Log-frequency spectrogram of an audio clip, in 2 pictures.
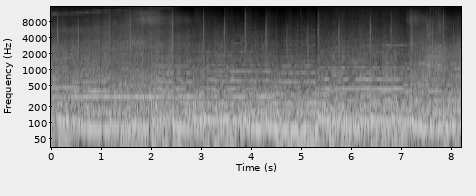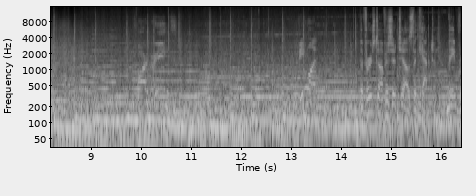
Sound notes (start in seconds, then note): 7.6 jet engine humming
